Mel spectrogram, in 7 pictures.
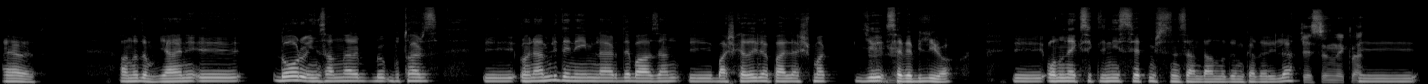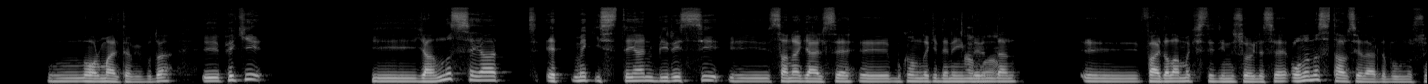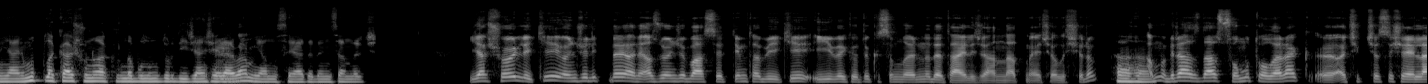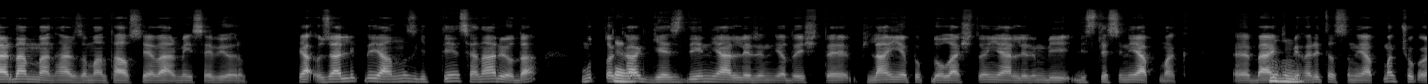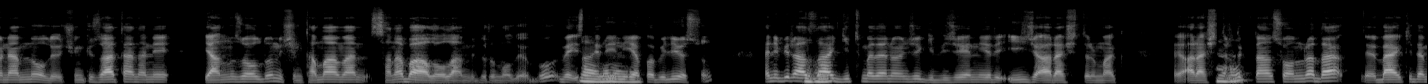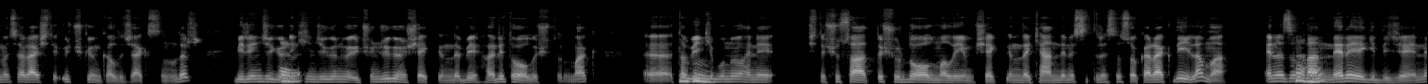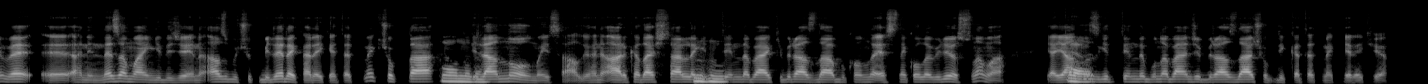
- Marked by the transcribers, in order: other background noise; "paylaşmayı" said as "paylaşmakyı"; other noise; tapping
- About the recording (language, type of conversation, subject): Turkish, podcast, Yalnız seyahat etmenin en iyi ve kötü tarafı nedir?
